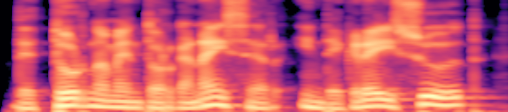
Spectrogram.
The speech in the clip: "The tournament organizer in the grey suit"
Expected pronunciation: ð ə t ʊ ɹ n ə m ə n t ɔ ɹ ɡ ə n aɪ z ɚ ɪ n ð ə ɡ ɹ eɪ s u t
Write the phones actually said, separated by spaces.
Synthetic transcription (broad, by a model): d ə t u ɹ n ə m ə n t ɔ ɹ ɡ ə n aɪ s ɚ ɪ n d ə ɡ ɹ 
